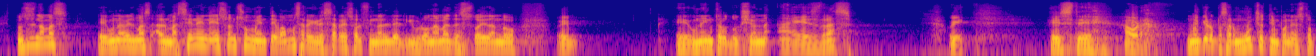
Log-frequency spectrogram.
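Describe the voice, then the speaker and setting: A man's voice: fairly high pitch, in a large hall. A man preaching a Bible study sermon, acting out dialogue and reading scripture aloud. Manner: animated, acts out dialogue and reads scripture aloud. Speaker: pastor.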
